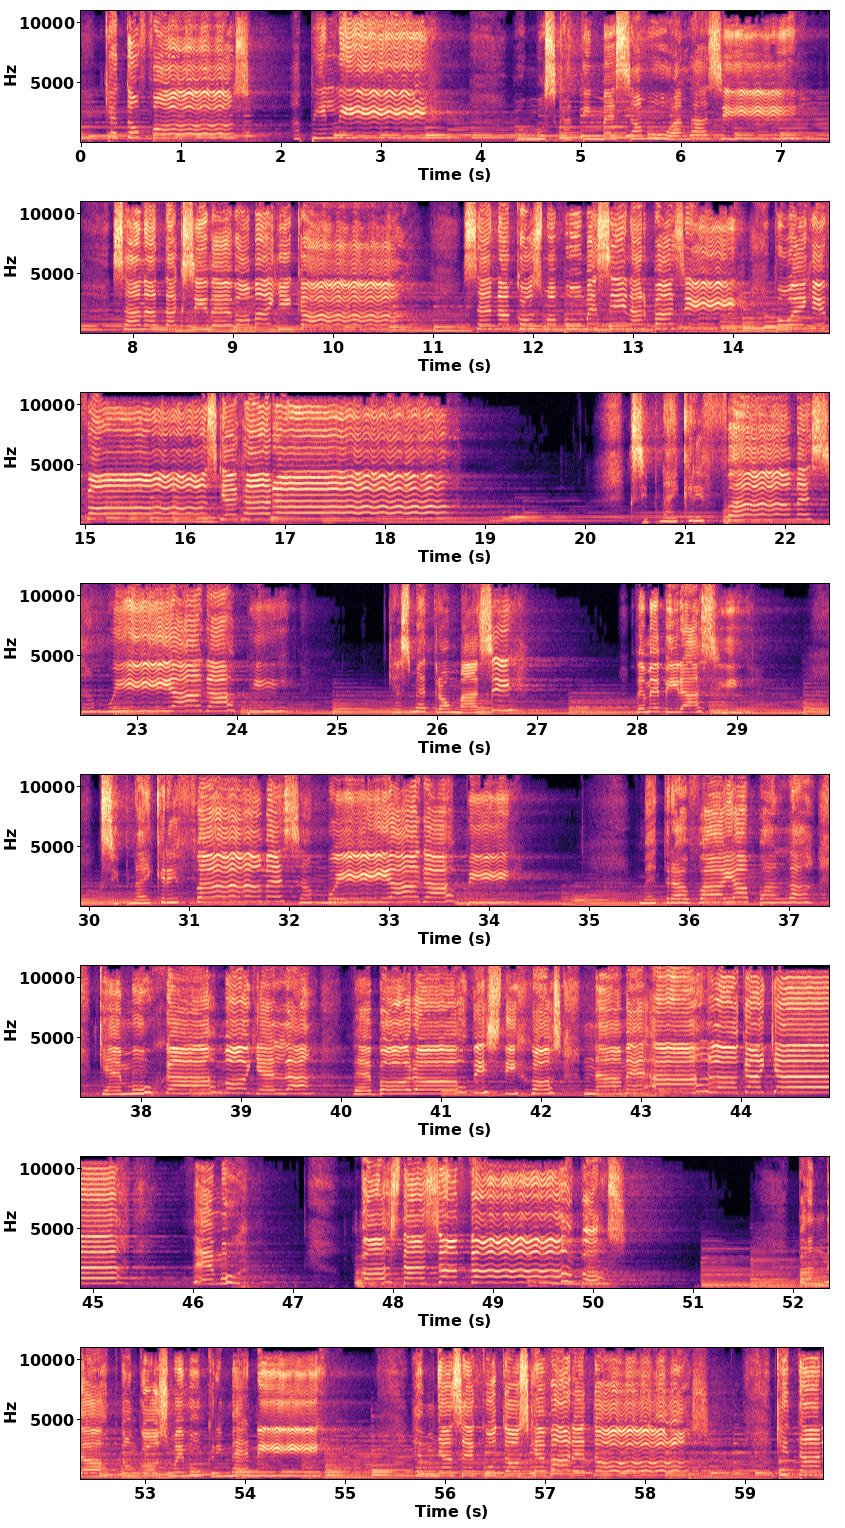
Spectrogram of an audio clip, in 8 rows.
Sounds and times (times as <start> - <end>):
Music: 0.0 - 59.7.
